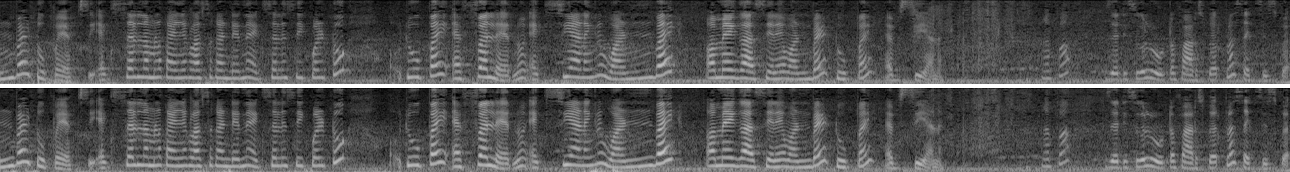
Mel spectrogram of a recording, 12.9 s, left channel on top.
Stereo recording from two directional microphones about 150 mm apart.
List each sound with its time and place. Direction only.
0.0 s a woman's voice: 20° right (ahead or behind)
11.1 s a woman's voice: 35° right (ahead or behind)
